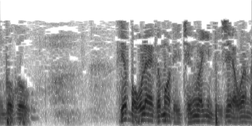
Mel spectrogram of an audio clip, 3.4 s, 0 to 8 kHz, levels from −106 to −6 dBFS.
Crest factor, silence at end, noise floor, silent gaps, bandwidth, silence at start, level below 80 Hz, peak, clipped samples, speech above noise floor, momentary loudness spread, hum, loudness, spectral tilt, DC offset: 18 dB; 0 s; -52 dBFS; none; 5 kHz; 0 s; -48 dBFS; -6 dBFS; under 0.1%; 30 dB; 5 LU; none; -23 LUFS; -11 dB/octave; under 0.1%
